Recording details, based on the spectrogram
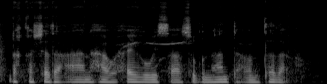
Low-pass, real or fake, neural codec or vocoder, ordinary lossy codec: none; real; none; none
